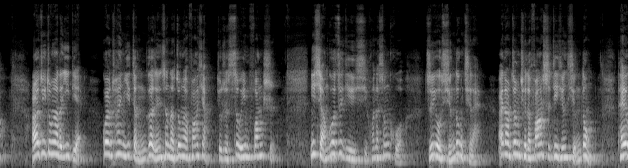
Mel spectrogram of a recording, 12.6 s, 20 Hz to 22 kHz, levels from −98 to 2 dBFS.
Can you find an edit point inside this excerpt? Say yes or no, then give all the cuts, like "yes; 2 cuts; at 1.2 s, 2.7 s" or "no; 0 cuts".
no; 0 cuts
